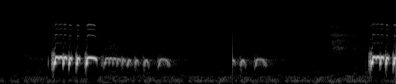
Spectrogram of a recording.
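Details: A local zebra dove calls actively to draw in other zebra doves. A loud burst of fast staccato coos leads into a softer rolling trill. A brief softer coo follows, and the loud stutter returns at the end.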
